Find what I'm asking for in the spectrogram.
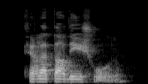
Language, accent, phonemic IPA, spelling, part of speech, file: French, France, /fɛʁ la paʁ de ʃoz/, faire la part des choses, verb, LL-Q150 (fra)-faire la part des choses.wav
- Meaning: to put things into perspective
